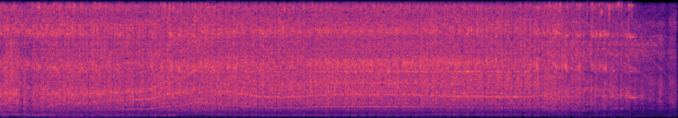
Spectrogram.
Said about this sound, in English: It's not drilling very good now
